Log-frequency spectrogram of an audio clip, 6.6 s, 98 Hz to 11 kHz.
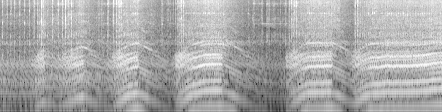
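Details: Husqvarna string trimmer two-stroke with newly fitted ignition coil, shaft and handle off, no load: revs rise and fall about five times, released from a little over 50% throttle, dropping cleanly back to idle without stalling as it used to.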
